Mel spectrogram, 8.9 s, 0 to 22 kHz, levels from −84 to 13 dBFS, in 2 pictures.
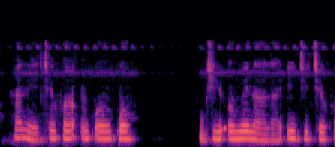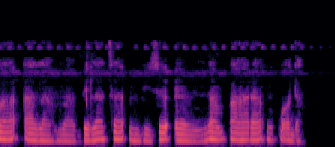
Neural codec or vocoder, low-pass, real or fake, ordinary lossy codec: none; none; real; none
